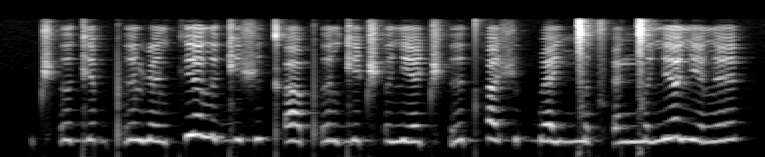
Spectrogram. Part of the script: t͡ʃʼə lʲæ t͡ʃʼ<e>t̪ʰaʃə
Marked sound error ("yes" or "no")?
yes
